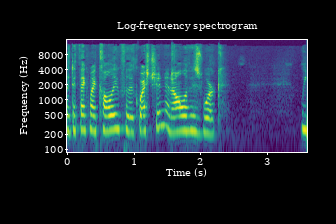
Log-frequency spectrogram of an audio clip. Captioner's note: speaking french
